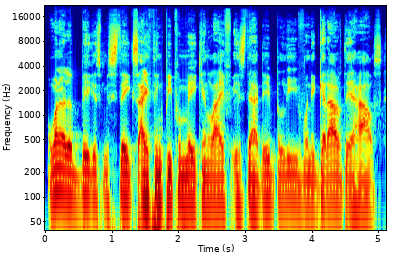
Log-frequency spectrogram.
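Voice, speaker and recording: A man's voice: sits low, flat delivery, fairly quick, darkish tone. A man from Belgium, a motivational speaker, talking earnestly and reflectively as a podcast guest. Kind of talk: casual podcast conversation.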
